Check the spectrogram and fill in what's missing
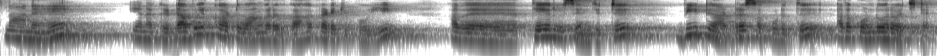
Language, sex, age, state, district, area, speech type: Tamil, female, 45-60, Tamil Nadu, Tiruppur, rural, spontaneous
